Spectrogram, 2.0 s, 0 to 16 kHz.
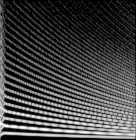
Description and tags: sfx-throw-1
Made with a KORG minilogue
effect, game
